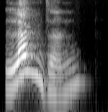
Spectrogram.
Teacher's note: lan is the strong syllable or the stressed syllable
